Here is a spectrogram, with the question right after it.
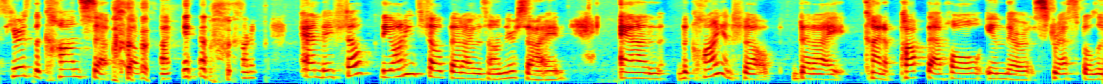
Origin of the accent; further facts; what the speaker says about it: Los Angeles, California, United States; I'm from Los Angeles.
